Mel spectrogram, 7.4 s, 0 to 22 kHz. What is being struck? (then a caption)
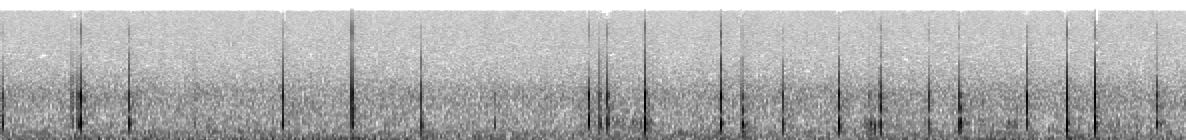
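Paperback book cover. Long nails tap and scratch on the cover of a paperback copy of "The Shack," making about twenty quiet, sharp clicks scattered irregularly over the clip. Each dry tick dies away almost at once, with a woody tone around 1.4 kHz and a bright edge, over near silence.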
